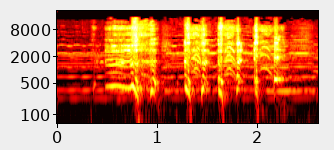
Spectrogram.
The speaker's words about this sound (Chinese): 他咳嗽起来。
